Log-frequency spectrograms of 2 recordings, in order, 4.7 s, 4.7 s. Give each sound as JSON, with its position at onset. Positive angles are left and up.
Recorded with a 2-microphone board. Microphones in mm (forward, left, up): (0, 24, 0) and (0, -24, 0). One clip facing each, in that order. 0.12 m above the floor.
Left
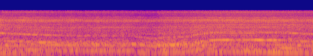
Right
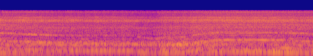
{"t": 0.0, "sound": "an engine running", "side_deg": 40, "distance_m": 2.0}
